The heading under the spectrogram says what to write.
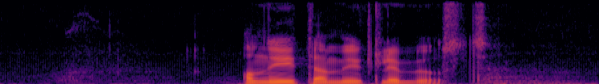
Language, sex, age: Norwegian, male, 38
